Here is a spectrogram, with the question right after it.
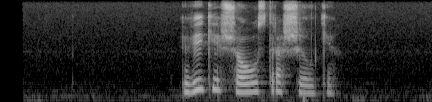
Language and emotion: Russian, neutral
